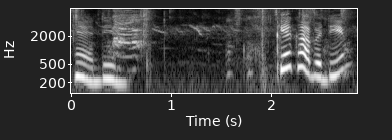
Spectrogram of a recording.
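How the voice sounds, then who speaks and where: A woman's voice: high-pitched, sing-song, takes it slowly, background noise. A mother talking baby talk to her toddler, coaxing her with sing-song questions.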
